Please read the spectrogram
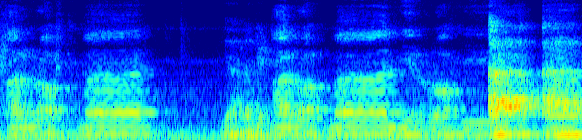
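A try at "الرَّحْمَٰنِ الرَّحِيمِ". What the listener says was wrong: Tasydid dengan ro. Ar-Roh bukan Ar-Rahman. Ar-Rahman. Nir-Rahim.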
